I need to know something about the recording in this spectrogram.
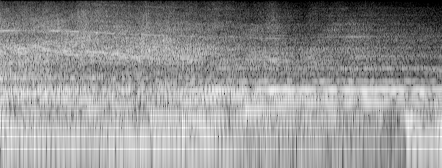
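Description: Background music with sustained notes, over which a light aircraft's engine passes low, its rush fading away by about three seconds in.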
